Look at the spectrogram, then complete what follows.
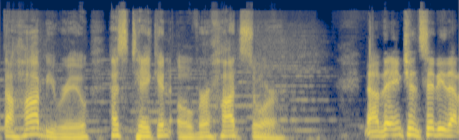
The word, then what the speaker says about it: Hazor: In Hebrew, the name is pronounced Hatzor, while in English, it's pronounced Hazor.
